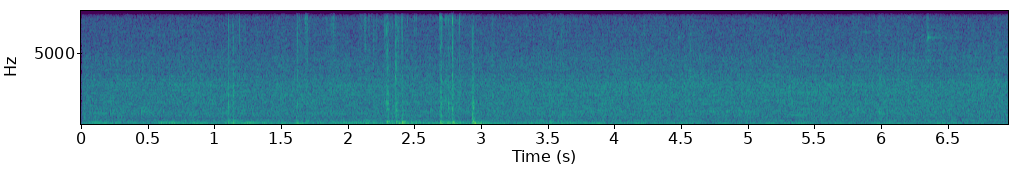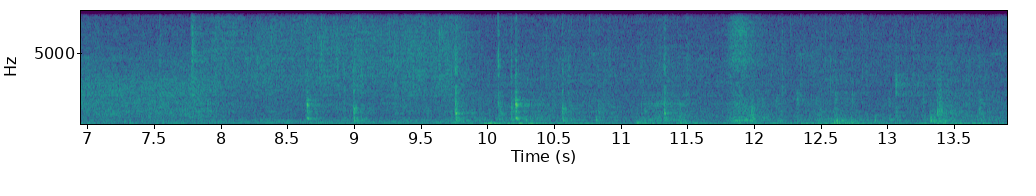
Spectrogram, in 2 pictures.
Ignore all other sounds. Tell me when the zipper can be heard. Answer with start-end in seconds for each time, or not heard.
not heard.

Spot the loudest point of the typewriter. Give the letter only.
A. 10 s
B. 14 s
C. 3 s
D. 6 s
A.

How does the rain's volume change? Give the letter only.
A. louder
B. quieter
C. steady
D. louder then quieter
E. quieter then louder
C.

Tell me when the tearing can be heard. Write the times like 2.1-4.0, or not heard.
1.1-3.7.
